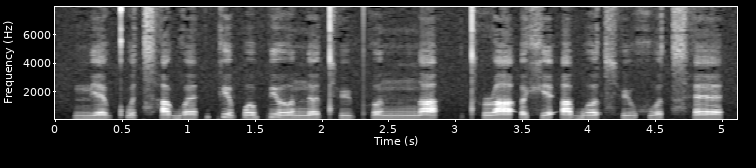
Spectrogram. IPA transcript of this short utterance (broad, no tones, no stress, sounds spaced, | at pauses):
mʲ ɛ kʷʼ ɛ t͡sʰ a ɡʷ ɛ | kʲ ə p ɤ pʲ ɤ n ə tʰ y pʰ ɤ nː a | tʰ ɹ a ʔ ə xʲ ɛ ʔ a b ɤ t͡sʰ y xʷ ɤ t͡sʰ ɛ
